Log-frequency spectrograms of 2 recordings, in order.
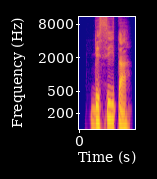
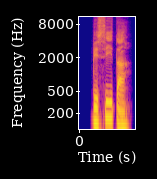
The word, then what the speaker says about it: bisita: The next word is ang, which is spelled as A-N-G. It is the focus marker that introduces the main topic of the sentence, and that is bisita. Bisita. Bisita. Bisita is spelled as B-I-S-I-T-A.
